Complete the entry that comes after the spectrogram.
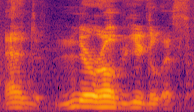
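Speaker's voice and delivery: slow, loud pronouncement of the name; dramatic monster name. Acted. Reader announcing the monster's name, slow and ominous. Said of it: "Please finish the sentence".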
